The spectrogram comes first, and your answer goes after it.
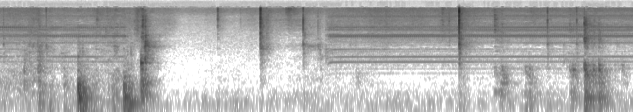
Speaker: I wanted to get to the point that you guys gonna hear that loud noise is gonna be making that's like the system shooting the water makes or the detergent to the machine it's pretty loud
